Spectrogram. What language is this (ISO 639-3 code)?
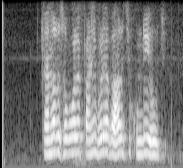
ori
